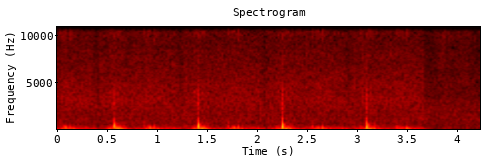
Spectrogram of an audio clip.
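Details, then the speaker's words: Loud S1 with opening snap heard at the fifth intercostal space, midclavicular line; regular rhythm about 71 a minute, S1, S2, then a sharp, harsh extra sound just after S2. "This is an opening snap. और ये हम सुन रहे हैं fifth intercostal space mid clavicular line पे."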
